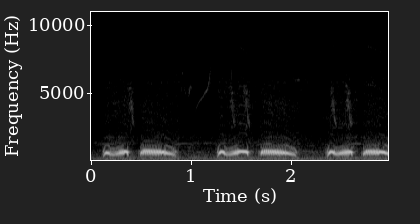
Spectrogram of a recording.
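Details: Spotted dove, a ground decoy in its third training session, repeats three paired coos, each pair a short hoot and a longer resonant one, about one second apart.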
